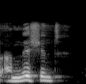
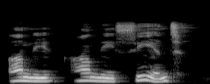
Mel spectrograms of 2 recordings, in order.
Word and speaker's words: omniscient: You know, I thought it was omniscient as well. And then I heard it's pronounced with four syllables, omniscient. So I think I'll go with whatever rolls off my tongue at the moment.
